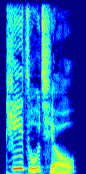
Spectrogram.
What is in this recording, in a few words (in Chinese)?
"ti1zu2qiu2", voices; 踢足球; サッカーをする; dictionary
